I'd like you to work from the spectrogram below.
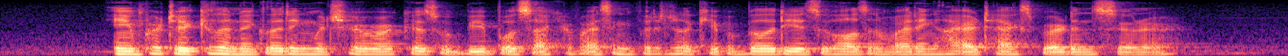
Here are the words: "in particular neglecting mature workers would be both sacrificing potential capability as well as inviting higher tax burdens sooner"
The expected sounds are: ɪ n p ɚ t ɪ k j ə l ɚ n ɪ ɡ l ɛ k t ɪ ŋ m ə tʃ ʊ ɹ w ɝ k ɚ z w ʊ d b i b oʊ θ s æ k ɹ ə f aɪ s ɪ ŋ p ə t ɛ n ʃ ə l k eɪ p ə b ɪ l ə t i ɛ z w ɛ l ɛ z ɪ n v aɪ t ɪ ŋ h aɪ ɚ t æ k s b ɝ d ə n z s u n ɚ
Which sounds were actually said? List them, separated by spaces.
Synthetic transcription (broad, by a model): ɪ n p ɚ t ɪ k j l ɚ n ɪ ɡ l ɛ t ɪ ŋ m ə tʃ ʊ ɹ w ɝ k ɚ z w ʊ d b i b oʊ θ s æ k ɹ ə f aɪ s ɪ ŋ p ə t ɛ n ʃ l k eɪ p ə b ɪ l ə t i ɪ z w ɛ l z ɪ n v aɪ t ɪ ŋ h aɪ ɚ t æ k s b ɝ d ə n s u n ɚ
